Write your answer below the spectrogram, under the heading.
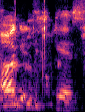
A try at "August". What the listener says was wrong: August. This is not a. This is o. August. August. August. August.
